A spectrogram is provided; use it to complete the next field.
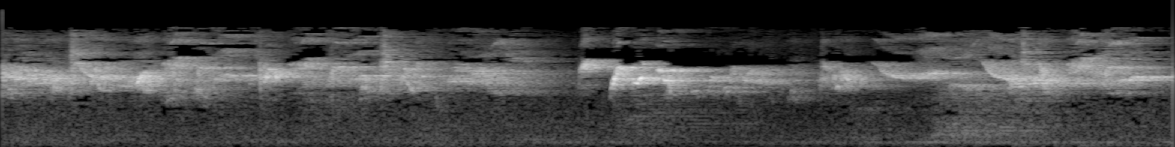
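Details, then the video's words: Red-whiskered bulbul newly caught from the forest, singing competitively: continuous warbled phrases of bright, slurred notes, rising and falling with short dips between bursts and no other clear sounds. "Chào mào mới ở rừng về hót đấu"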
